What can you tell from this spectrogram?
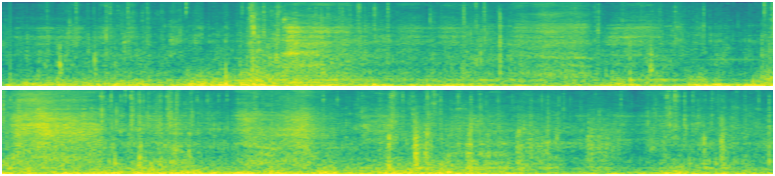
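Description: Mountain bike ridden down a rough trail: wind buffeting the microphone, with tyres and frame clattering over rocks in repeated surges.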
